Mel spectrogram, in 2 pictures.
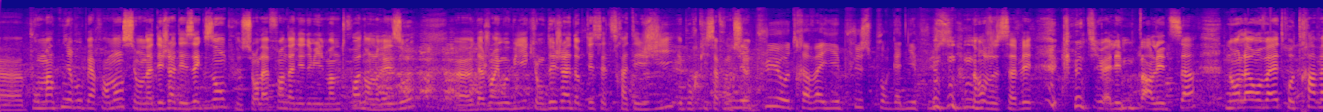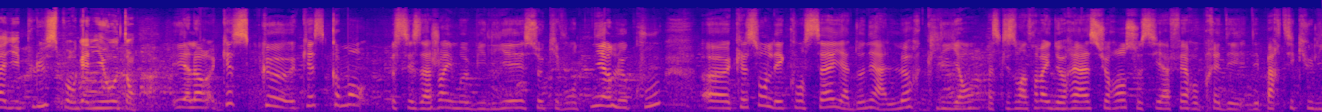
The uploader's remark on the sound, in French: Ce podcast a été enregistré lors d'Immo, le congrès de la FNAIM à Paris les 4 et 5 décembre 2023.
